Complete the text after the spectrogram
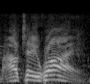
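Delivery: P=A; loud warning. Real, not acted. Warning the congregation.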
